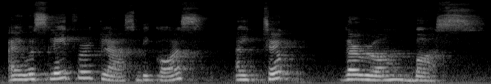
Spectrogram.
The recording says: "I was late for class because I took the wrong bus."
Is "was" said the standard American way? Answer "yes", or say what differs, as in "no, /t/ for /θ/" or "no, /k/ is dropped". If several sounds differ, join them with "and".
no, /s/ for /z/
